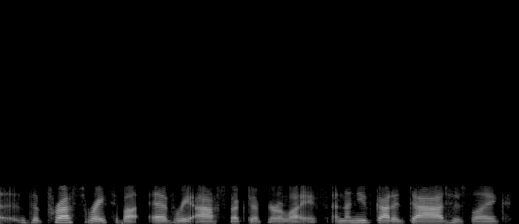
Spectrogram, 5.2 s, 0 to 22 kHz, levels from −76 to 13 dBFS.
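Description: From start to finish, the speech has passed through the iLBC codec, coding each 30 ms frame's excitation independently of the previous one, at a rate consistent with its 13.33 kbps mode. A narrowband line of about 250 Hz to 3.7 kHz means nothing above 3.8 kHz survives, so the speech sounds muffled and telephone-like. The coding damage is plainly audible as a rough, slightly synthetic buzz on the speech.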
